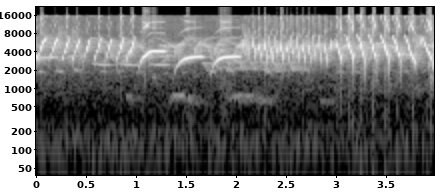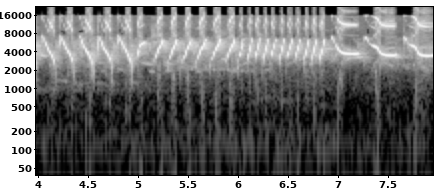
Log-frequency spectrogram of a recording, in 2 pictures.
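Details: Canary singing a long-running song: fast trills of high repeated notes, a few buzzy rolls, and clear upslurred whistles, rhythmic pulses roughly three per second in places, loud and close with no other sounds.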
